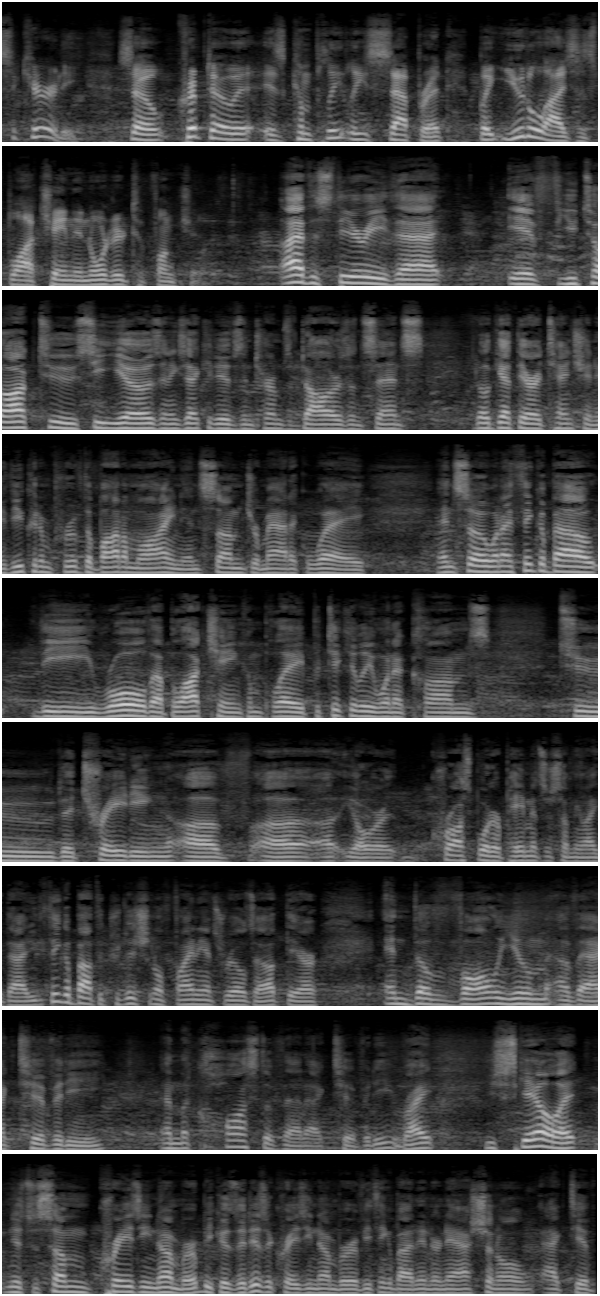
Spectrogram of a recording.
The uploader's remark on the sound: video podcast interview recorded during the Institutional Digital Assets Forum event in Boston on December 4th, 2023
